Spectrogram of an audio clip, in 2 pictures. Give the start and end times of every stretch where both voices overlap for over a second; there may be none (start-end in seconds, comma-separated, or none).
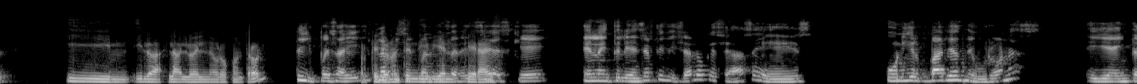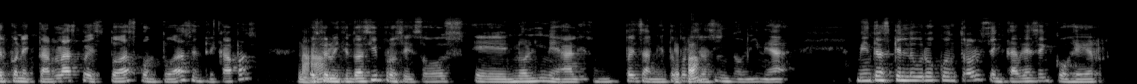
3.6-5.0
